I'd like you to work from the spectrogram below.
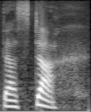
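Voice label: "roof", English word; Multi-Lingual Talking Picture Dictionary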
